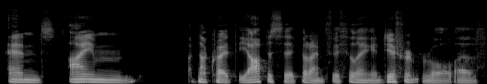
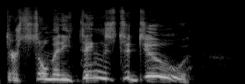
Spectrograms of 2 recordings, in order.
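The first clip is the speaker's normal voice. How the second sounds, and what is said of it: Imitates another person's voice. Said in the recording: “that's a good Malcolm impression”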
